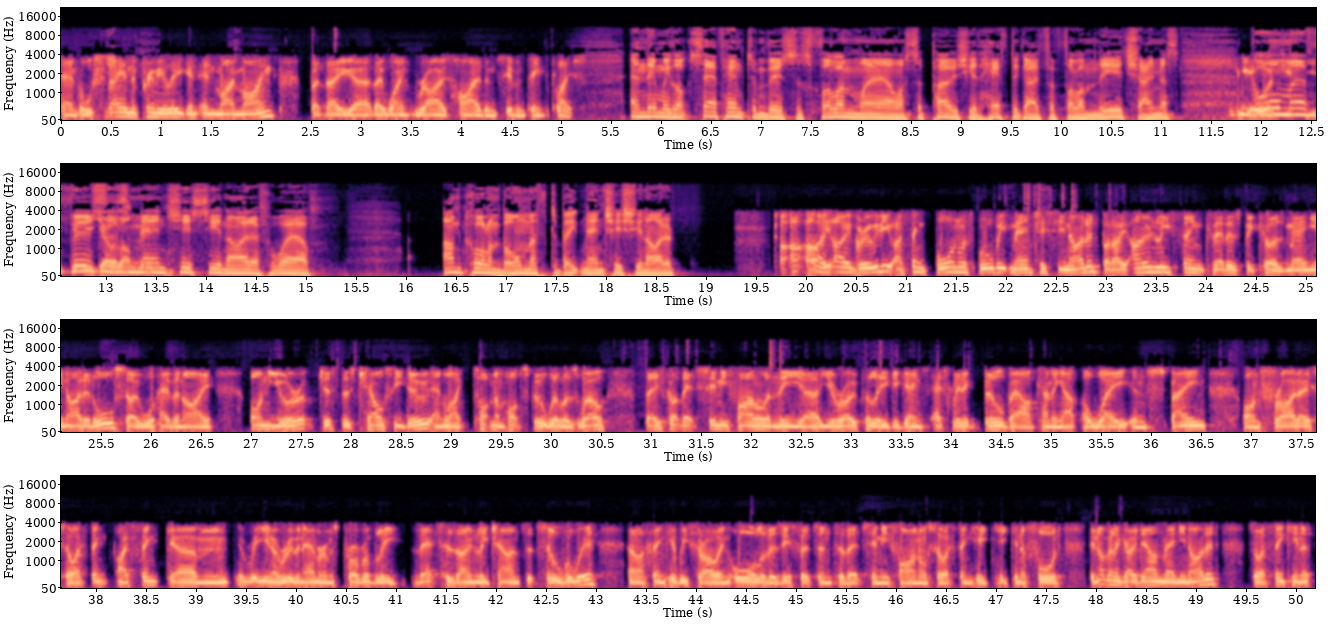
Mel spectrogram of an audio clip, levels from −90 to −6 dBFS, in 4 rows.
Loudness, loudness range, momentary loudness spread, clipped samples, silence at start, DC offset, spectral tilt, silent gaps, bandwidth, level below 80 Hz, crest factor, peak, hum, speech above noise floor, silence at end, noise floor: -14 LUFS; 2 LU; 5 LU; under 0.1%; 0 s; under 0.1%; -5 dB/octave; none; 11 kHz; -40 dBFS; 14 dB; -2 dBFS; none; 39 dB; 0.05 s; -53 dBFS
